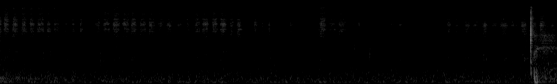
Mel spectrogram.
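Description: Marker tip scratching steadily across paper to add light shading with the light end, a soft continuous close scratch with small pauses and a brief sharper stroke near the end.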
